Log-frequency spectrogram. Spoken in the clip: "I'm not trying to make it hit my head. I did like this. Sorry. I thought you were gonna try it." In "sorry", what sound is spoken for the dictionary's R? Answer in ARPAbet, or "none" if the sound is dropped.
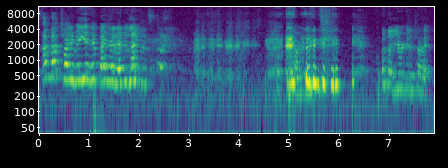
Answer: none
